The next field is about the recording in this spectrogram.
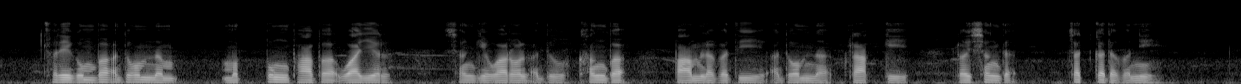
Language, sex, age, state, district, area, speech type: Manipuri, male, 60+, Manipur, Churachandpur, rural, read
